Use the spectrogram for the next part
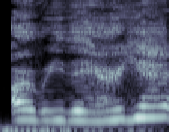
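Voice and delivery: sleepy but excited. On a plane descending toward Honolulu, Dawn asks Wyatt, sleepy but excited. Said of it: "in a sleepy but excited voice".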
